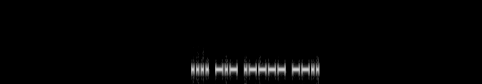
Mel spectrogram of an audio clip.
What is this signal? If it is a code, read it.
Morse code, heard as a keyed tone, about 50 wpm, 700 Hz. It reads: HK1Z
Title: DXCC-100 Call Signs - 4 Characters - Repeated 3x - 50wpm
